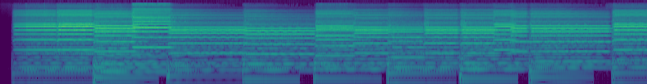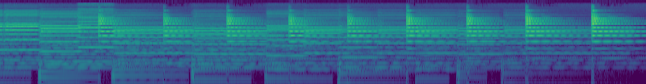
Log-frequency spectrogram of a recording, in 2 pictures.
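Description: Church bells ring loud in a steady peal, one struck tone after another, each ringing out and overlapping the next for the whole stretch, with no voices.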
